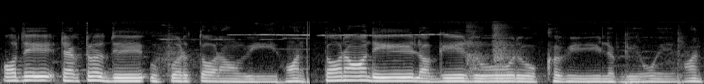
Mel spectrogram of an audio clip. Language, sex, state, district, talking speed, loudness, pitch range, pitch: Punjabi, male, Punjab, Kapurthala, 135 wpm, -12 LUFS, 130-160 Hz, 145 Hz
